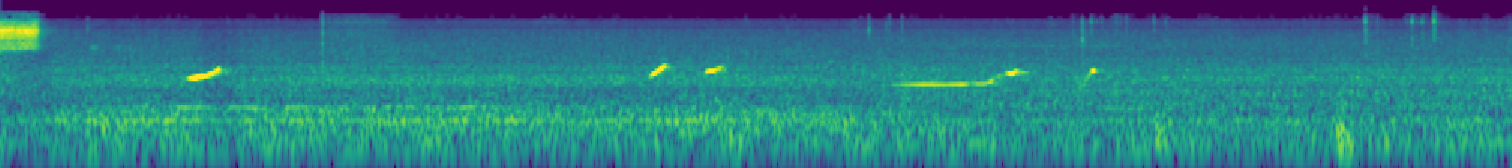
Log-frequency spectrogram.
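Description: A few short whistles, each sliding quickly upward, with one longer steady note a little past the middle that then glides up.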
